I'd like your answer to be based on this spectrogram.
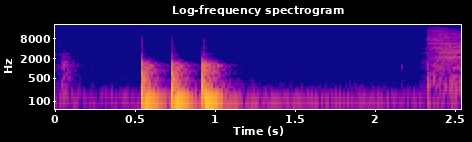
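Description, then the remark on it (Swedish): A son knocks three times firmly on the wooden door of his mother's home at midday, in quick, even succession, clear, followed by a quiet pause and then a soft rushing noise; no one opens. “Några dagar senare knackade järnbäraränkans Bergströms son på dörren hemma hos sin mor.”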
